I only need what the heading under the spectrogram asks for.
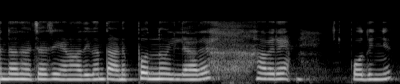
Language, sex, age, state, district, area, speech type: Malayalam, female, 18-30, Kerala, Pathanamthitta, rural, spontaneous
